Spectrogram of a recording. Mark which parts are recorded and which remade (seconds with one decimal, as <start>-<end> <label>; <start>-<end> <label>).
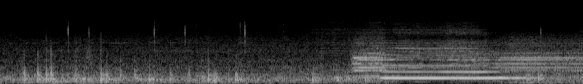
0.0-3.1 recorded; 3.1-5.0 remade; 5.0-5.8 recorded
